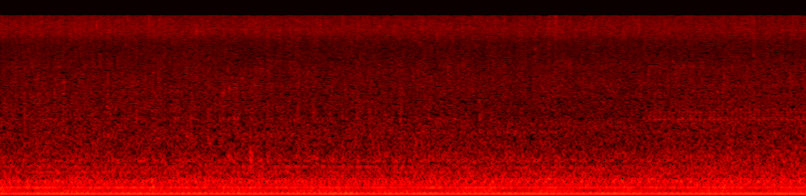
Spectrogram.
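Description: Faint steady hiss with a low, even hum.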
